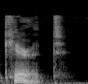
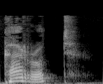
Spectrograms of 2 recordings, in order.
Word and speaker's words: carat: It's interesting, carat. Now, carrot, lo que se come, is exact, the pronunciation is identical. Carat. Carrot. Yeah.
